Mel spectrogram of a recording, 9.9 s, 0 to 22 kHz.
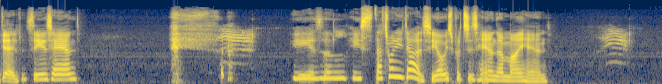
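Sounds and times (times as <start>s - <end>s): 
speech: 0.0s - 1.3s, 2.6s - 3.6s, 4.4s - 8.3s
cat meowing: 3.3s - 3.8s, 9.0s - 9.5s.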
